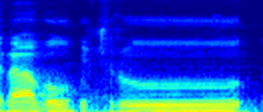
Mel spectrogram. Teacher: را وو پیش رو، وو کے اوپر جزم ہے، مطلب وو ساکن ہے. وو ساکن ہو، اس سے پہلے پیش ہو، اسے وو مدہ کہتے ہیں، اس کو بھی ایک الف کے برابر لمبا کریں گے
